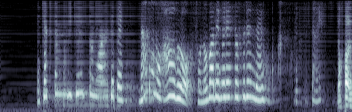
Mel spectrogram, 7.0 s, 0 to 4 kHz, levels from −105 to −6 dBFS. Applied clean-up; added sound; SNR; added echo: neural mask model DeepFilterNet 3.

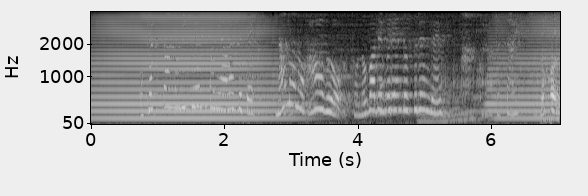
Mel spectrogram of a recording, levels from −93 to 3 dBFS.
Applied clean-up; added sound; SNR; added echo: none; Wind instrument, woodwind instrument; 1 dB; reverberation time 1.6 s.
